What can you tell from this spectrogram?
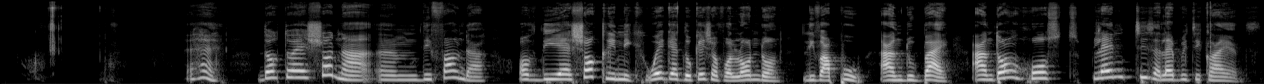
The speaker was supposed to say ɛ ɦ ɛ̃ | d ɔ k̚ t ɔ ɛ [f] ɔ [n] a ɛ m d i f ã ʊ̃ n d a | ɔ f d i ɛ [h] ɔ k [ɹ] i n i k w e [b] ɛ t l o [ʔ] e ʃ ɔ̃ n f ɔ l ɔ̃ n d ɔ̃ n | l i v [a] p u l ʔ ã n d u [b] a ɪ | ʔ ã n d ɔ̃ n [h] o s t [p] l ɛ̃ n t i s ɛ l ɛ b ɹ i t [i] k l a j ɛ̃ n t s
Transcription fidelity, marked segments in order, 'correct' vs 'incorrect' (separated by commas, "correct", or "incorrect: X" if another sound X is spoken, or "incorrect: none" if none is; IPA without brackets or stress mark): incorrect: ʃ, correct, incorrect: ʃ, incorrect: l, incorrect: ɡ, incorrect: k, correct, correct, correct, correct, correct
